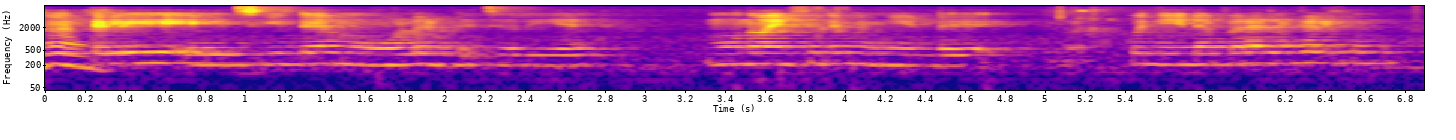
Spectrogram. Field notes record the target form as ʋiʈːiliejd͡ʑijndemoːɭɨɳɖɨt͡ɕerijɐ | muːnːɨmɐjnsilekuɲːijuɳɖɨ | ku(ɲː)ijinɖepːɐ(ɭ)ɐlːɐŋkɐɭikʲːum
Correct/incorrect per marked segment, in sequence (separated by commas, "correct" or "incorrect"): correct, incorrect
